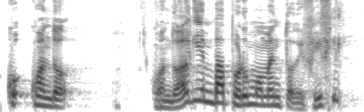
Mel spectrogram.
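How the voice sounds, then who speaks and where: Man, pastor, Spain Spanish accent, sermon, animated and joking, lively swooping pitch, fairly high voice. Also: fairly quick. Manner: animated, joking, conversational preaching.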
